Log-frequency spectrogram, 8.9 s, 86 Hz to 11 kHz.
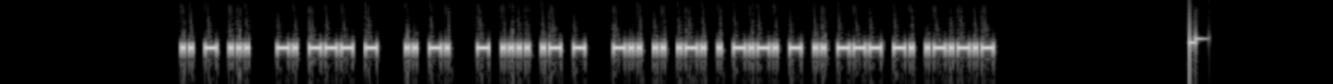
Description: Morse code, heard as a keyed tone, about 41 wpm, 700 Hz. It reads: ITS NOT IN THAT DIRECTION.
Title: Sentences from Top 1000 Words - Review Part 5 - 45wpm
